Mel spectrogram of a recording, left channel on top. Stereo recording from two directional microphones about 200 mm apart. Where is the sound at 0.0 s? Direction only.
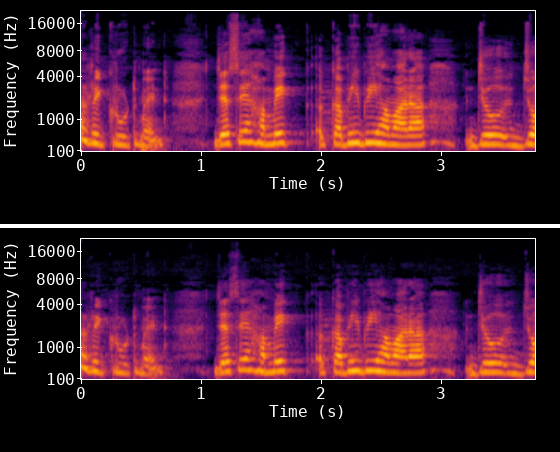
60° left (ahead or behind).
